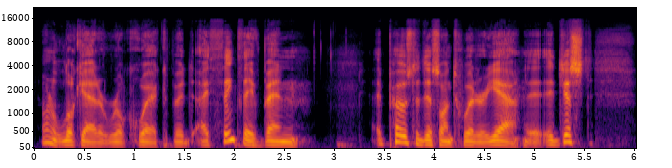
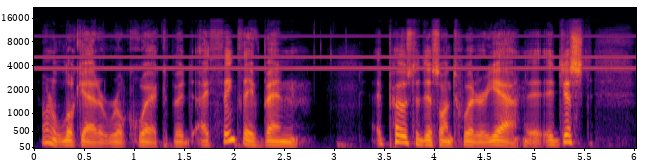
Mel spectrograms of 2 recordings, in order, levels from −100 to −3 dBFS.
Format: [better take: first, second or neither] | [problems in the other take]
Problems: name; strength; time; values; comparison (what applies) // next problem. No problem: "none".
first | high-pitched whine; noticeable; throughout; 3.5 kHz, 15 dB below the speech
